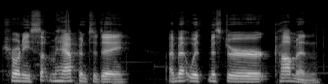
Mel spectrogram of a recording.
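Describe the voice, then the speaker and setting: A man voicing a shy, earnest young android gamer girl from a game story, halting and heartfelt. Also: mid-range voice, sharp tone, soft background music, voice pushed up, lightly acted. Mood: awkward, rehearsing. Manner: halting, heartfelt, repeats and restarts.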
